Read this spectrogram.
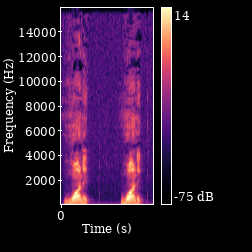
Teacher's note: En la conversación, wanted, también puede oírse sin la T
